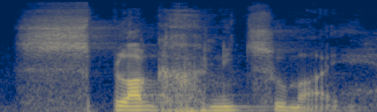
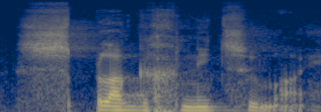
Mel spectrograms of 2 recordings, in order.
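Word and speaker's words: σπλαγχνίζομαι: It gets pronounced like this. I just had to clear my throat. Splagnitsumai. Splagnitsumai.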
